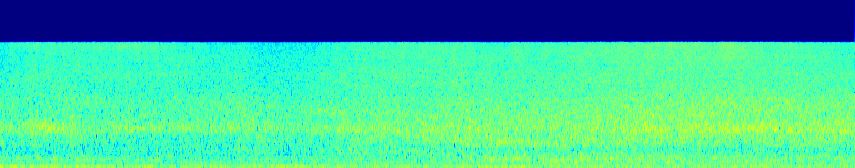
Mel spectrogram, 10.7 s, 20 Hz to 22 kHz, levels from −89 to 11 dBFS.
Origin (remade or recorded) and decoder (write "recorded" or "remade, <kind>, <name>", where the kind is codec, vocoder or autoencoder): recorded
